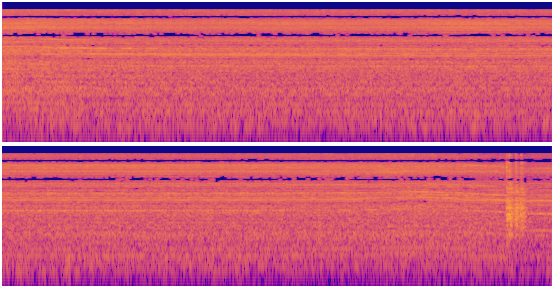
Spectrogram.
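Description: Milwaukee magnetic-base drill press running, its motor whining steadily as a small twist bit cuts into a steel bar. A sharp crack about ten and a half seconds in.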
